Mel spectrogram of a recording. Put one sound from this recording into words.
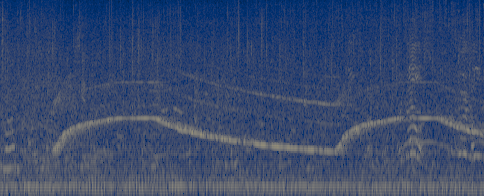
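A siren wails, rising and falling.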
